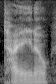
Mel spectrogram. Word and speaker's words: Taino: Yes, it's pronounced Taino.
